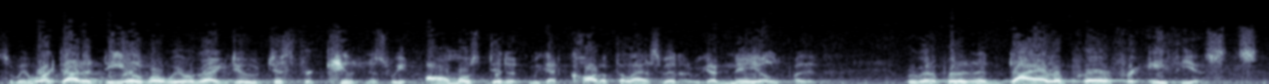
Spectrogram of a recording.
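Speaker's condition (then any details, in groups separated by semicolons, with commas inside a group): No condition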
